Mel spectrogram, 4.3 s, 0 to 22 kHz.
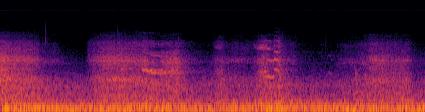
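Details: Black cockatoos heard at Nerrina, Victoria, 1999: wheezy, grating bursts repeat at an even pace, with a couple of sharper squeals among them, above a low background drone.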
